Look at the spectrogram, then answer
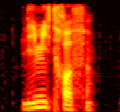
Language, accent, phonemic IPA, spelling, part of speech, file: French, France, /li.mi.tʁɔf/, limitrophe, adjective, LL-Q150 (fra)-limitrophe.wav
- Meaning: bordering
